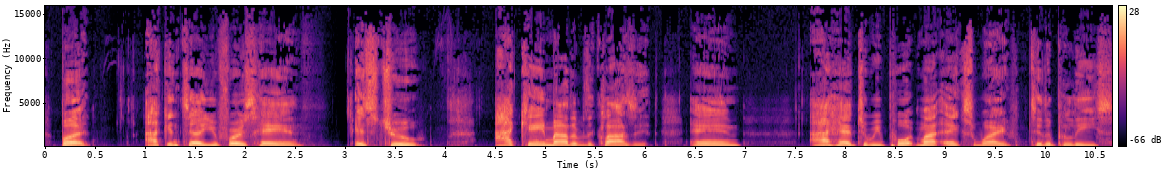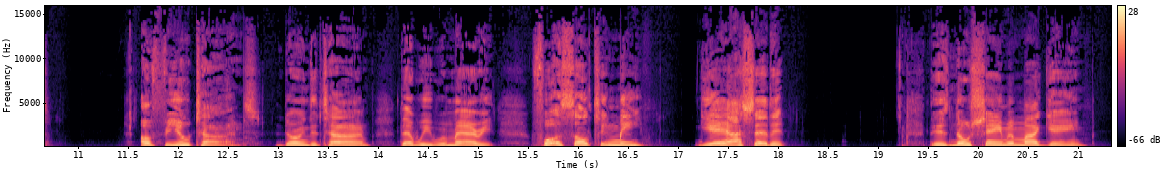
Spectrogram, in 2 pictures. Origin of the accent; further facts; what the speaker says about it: New York City, New York, United States; a woman from Harlem, USA, my hometown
